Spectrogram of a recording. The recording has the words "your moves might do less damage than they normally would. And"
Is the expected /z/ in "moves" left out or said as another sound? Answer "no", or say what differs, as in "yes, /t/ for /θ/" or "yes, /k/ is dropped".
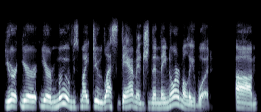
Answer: no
